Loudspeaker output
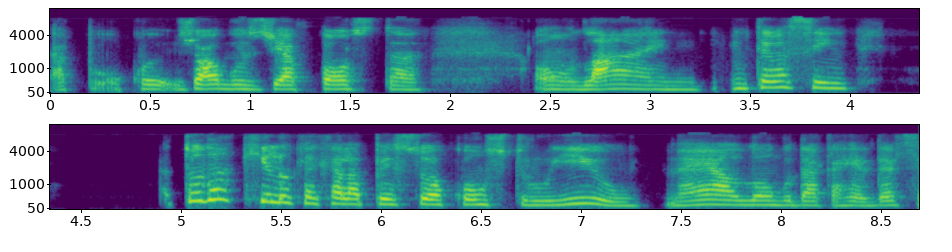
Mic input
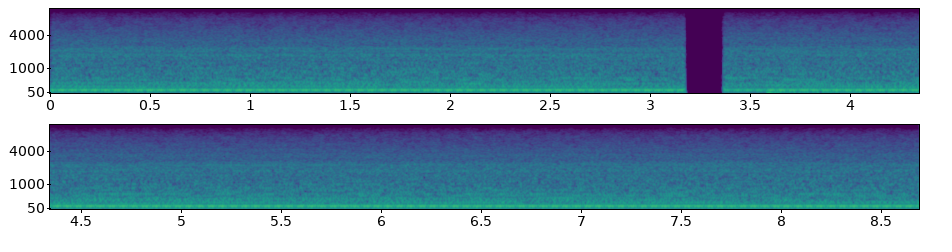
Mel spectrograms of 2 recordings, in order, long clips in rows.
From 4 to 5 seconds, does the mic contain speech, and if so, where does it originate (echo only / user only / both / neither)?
neither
